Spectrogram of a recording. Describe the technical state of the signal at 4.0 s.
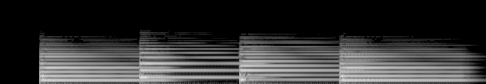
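At 4.0 s the signal is intact, with no dropout, distortion, glitch or other fault audible at that point.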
